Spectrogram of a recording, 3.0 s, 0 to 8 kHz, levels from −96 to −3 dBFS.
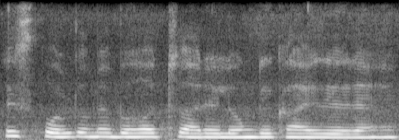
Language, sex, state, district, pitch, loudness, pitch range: Hindi, female, Chhattisgarh, Raipur, 200 Hz, -11 LUFS, 195-215 Hz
